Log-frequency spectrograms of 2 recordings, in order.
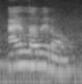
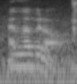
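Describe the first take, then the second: First: Louder, stress on "I" in "I love it all"; "I love it all" said loud and proud; emphatic. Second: Said in the usual way. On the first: Shown as a demonstration. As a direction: punch "I" up front, then let it fall.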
